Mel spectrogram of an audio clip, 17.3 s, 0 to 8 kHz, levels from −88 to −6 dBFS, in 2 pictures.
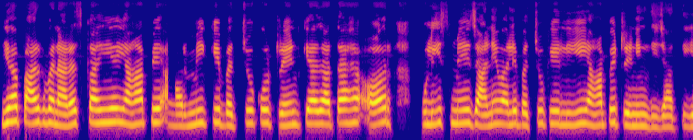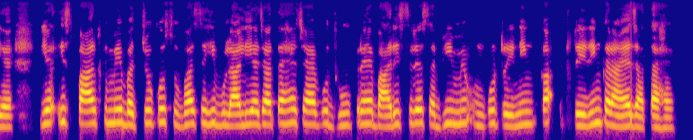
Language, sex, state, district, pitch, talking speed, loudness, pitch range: Hindi, female, Uttar Pradesh, Varanasi, 245 Hz, 200 wpm, -16 LUFS, 220-255 Hz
